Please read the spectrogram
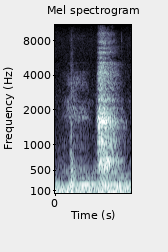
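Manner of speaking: long unvoiced exhale; heavy breathless sigh. Real, not acted. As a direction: let out a tired breath. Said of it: "I just got out of breath".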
